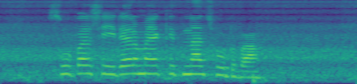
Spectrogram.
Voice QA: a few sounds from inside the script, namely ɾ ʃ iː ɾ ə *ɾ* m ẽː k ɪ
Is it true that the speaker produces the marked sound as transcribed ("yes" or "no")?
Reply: yes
